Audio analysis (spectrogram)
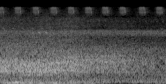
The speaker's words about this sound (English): So, I'm just gonna sit out here for a while with the crickets and whichever truck driver is awake at 3 in the morning.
